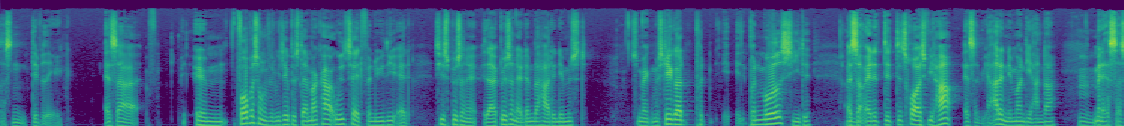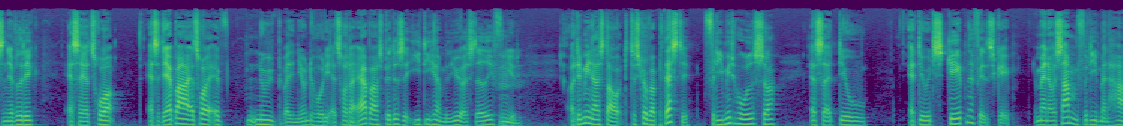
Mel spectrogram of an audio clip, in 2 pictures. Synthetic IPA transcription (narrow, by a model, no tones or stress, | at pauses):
sɒnd̥e̝ʋe̝ð̰ˠja̰e̝ɡ̥ | ʔælsɒ | ømfɒːpʰæɐso̰ːn̩ɒ̥bi̥lot͡sʰe̝ɡ̚pʰɒsd̥ænmɑ̈ːɡ̥hɑ̈ʔuð̞ˠt͡sʰɛ̰ːld̥fɒnyːliʔæd̥ | sisd̥b̥øsɐnəelæɐb̥øs̬ɐnəæd̥emd̥ɑ̈ɦɑ̈ɾ̥e̝neməsd̥ | sɒ̽mjækʰæmɔsɡ̥e̝̰ːɡ̥ɒ̽d̥pʰɒ̽pʰɒ̽e̝nmɔ̽ːð̞ˠsiːd̥e̝ | ʔælsəʔɒded̥e̝d̥e̝t͡sʰʁo̝ɐɒ̽sʋiɦɑ̈ʔælsɐʋihɑ̈ɾ̥e̝nemɐːend̥iɑ̈nd̥ʁɐ | menælsɐsɒn̩jɑ̈ʋe̝ð̰̥ˠe̝eɡ̥ | ʔælsəjɑ̈ɪt͡sʰʁo̝ɐ̰ | ʔælsəd̥e̝æɐb̥ɑ̈ːjɑ̈ɪt͡sʰʁo̝ɐ̰æ | nuiʋɑd̥ineʊnd̥eɦo̝ɐɾijaɪt͡sʰo̝ɐ̰d̥ɑ̈ʔæɐb̥ɑːsb̥e̝ldð̩ˠs̬ɑɪʔid̥iɦæɐmiljø̰ːɐsd̥ɛːð̞ˠifɒd̥ḭːæd̥ | ʔɒ̽d̥e̝me̝̰ːnɐjɒsd̥ɑ̈jo̥d̥esɡ̥lo̰ːb̥ɑ̈ːpʰlæst͡sʰe̝ | fɒd̥ḭːimid̥ɦo̝ːð̞̩ˠsɒ̽ | ʔælsɐæd̥e̝jo̝ | æd̥e̝jo̝e̝d̥sɡ̥ɛːb̥ənəfel̰əsɡ̥ɛ̰ːb̥ | mænæɐjosɑ̈m̰n̩fɒ̽d̥ḭːmænɦɑ̈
